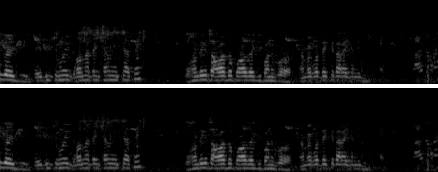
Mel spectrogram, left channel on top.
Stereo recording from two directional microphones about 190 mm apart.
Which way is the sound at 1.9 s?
40° left (ahead or behind).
